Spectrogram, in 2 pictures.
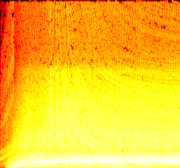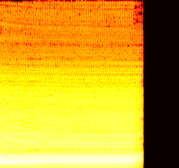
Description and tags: agressive car
Granular sounds made with granular synth made in Reaktor and custom recorded samples from falling blocks, switches, motors etc.
noise, synthesis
